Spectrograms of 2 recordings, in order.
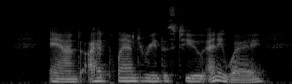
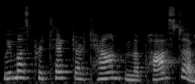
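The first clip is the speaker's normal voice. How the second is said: high, raised story-time shout; mayor's shout; 11 semitones higher, 4 dB louder than usual. A narrator's reading. Mayor rallying townsfolk against the pasta, shouting. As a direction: call out like an alarmed mayor. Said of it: "shouted the mayor".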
